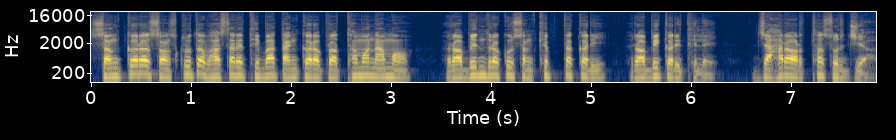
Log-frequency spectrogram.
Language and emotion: Odia, neutral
